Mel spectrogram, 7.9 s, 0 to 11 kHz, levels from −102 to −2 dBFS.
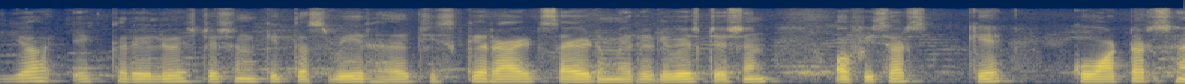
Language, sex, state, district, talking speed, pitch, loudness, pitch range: Hindi, male, Jharkhand, Garhwa, 130 wpm, 105 Hz, -20 LUFS, 105-115 Hz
